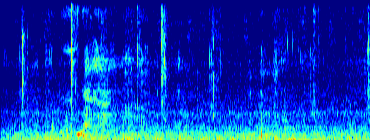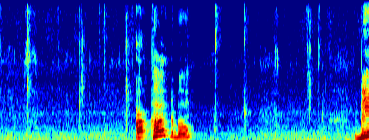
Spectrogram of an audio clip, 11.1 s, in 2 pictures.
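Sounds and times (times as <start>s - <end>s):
chewing spaghetti: 0.2s - 7.6s, 8.6s - 10.8s
wet mouth sounds: 2.0s - 7.6s.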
